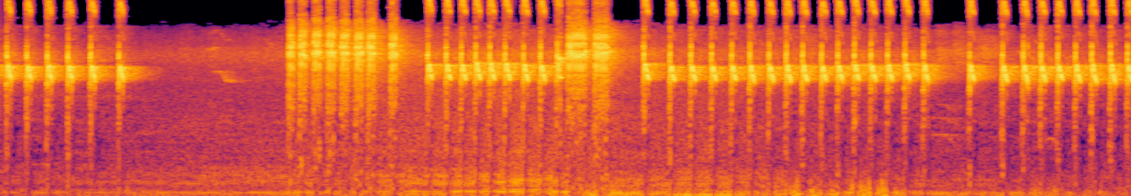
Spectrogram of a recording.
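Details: Grey-cheeked bulbul in full gacor song, a tutor recording: bursts of sharp, high clicking notes repeated rapidly over a steady high tone, pausing briefly near two and ten seconds, with a faint low hum beneath.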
